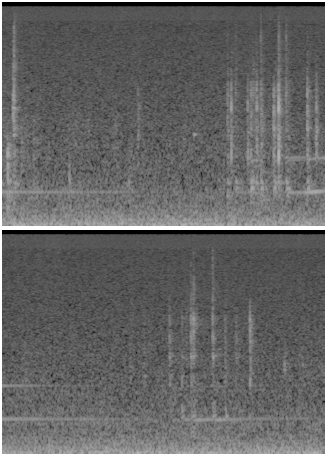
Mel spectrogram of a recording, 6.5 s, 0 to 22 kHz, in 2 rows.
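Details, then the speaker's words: Hallicrafters TW2000 communications receiver after replacing an IF transformer with an NOS one: irregular sharp ticks and crackles over a faint steady tone; output tube suspected, not confirmed. "I'm assuming you can hear these weird sounds. cat. I think it's the output tube."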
